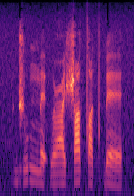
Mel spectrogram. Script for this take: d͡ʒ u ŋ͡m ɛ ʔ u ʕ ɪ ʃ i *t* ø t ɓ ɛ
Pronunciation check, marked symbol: incorrect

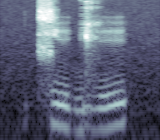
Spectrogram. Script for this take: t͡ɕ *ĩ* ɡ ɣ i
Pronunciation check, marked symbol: incorrect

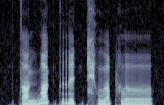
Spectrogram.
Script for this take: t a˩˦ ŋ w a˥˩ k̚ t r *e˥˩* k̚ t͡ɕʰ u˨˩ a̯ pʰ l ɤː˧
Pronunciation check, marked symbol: incorrect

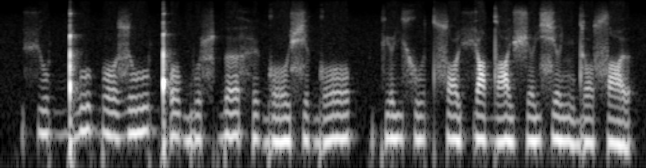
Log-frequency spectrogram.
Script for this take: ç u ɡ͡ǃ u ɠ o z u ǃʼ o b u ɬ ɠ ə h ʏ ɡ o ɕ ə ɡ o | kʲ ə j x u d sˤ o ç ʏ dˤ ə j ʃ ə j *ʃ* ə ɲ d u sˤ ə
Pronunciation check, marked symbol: incorrect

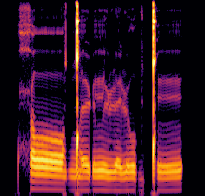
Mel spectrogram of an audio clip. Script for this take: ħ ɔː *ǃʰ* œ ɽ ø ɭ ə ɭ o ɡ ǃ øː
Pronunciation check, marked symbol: incorrect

